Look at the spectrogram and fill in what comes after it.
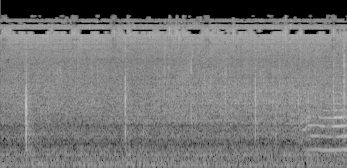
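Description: Onion, garlic and spice masala frying in oil in a pan, sizzling steadily as chopped spinach is added, with a few sharp clicks. Near the end a held tone starts, rising slowly in pitch.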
